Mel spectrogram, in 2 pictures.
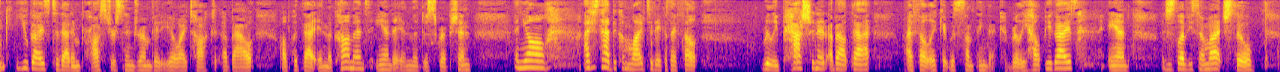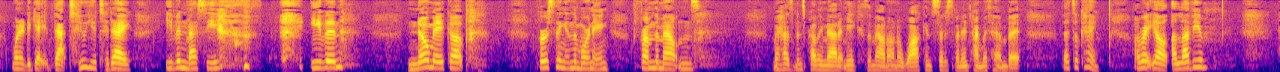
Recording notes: The audio on this might be a little grainy, and you might hear me get a little out of breath at times, because I literally recorded it while on a hike in the mountains.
